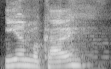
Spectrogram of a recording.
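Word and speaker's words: Ian MacKaye: Ian MacKay, did I pronounce that right? – That's correct.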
